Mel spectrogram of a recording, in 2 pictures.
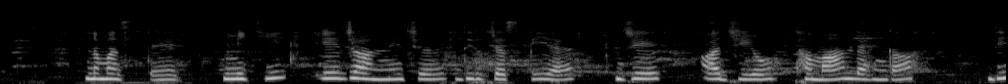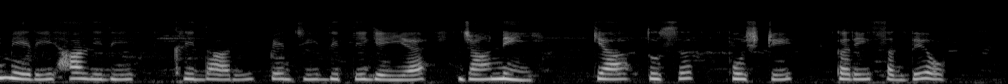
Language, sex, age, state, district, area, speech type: Dogri, female, 18-30, Jammu and Kashmir, Kathua, rural, read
